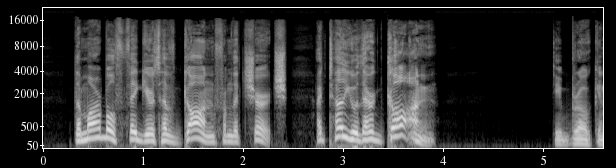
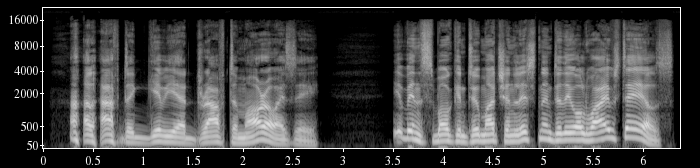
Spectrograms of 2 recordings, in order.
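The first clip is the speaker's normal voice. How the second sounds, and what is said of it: Irish accent character voice. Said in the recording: “the raw-boned Irish doctor ... he cried in his own unmistakable accents.”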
